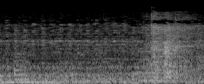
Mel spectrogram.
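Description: Small amusement-park ride car running along its rail track: a steady low hum and rumble, with a brief rush of noise about one and a half seconds in.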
